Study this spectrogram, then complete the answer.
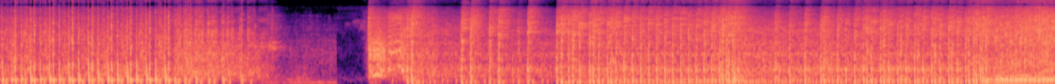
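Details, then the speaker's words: Hustler zero-turn mower with swapped V-twin engine, new carburetor, no exhaust yet: loud throaty open-pipe beat, drops out briefly then picks back up; engine running normally with open exhaust. "No. She runs. Holy smokes."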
